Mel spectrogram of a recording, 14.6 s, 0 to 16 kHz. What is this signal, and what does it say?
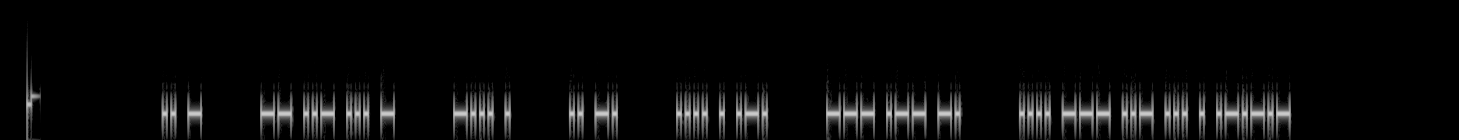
Morse code, heard as a keyed tone, about 28 wpm, 700 Hz. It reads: IT MUST BE IN HER OWN HOUSE.
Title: 2x Word-Spacing - Sentences from Top 300 Words - 28wpm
